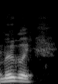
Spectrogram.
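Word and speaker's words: Mowgli: You know, you've got all these things that are unsettling, and you know, maybe Moogly is a little creepy. Is it Moogly? Did I say it right? Yeah, Moogly.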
